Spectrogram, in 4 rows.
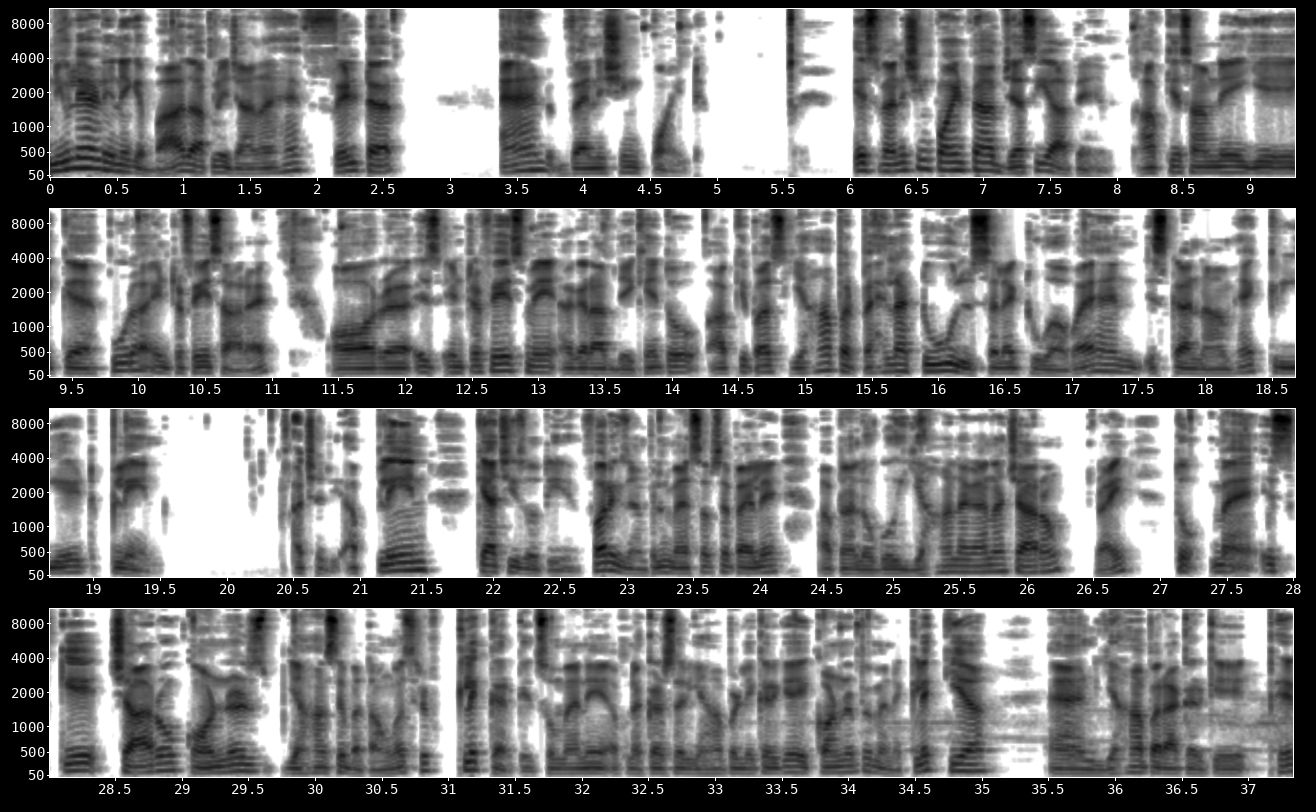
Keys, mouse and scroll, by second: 1.9 click, 4.4 click, 8.1-12.6 drag, 12.6 space, 33.9 click.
